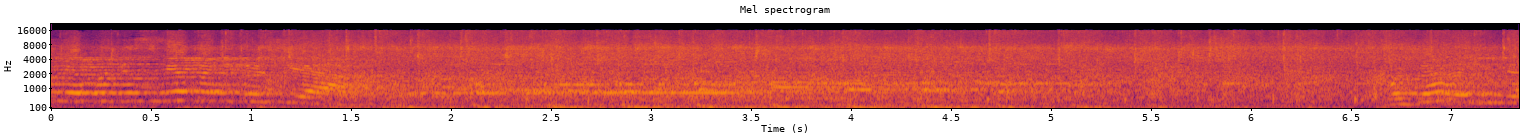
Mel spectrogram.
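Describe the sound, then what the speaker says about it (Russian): Applause from a celebration audience welcoming an honoured woman, a dense steady patter of many hands filling the whole stretch, with music at the start and voices mixed in. "дружные аплодисменты, друзья!"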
